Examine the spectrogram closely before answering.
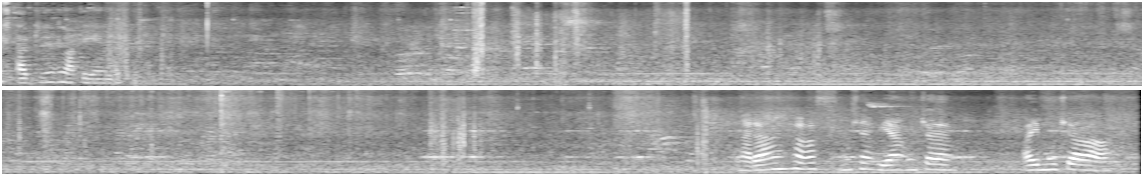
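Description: A shopping cart rattles as it rolls across a hard floor.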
